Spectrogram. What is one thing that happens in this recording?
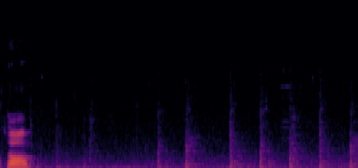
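Boots clank on the rungs of a metal ladder.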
